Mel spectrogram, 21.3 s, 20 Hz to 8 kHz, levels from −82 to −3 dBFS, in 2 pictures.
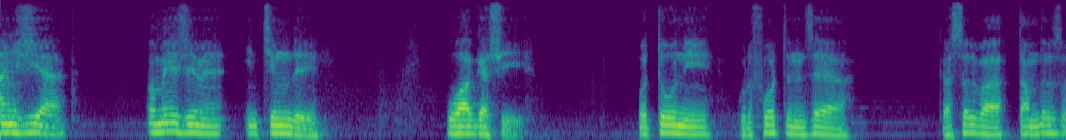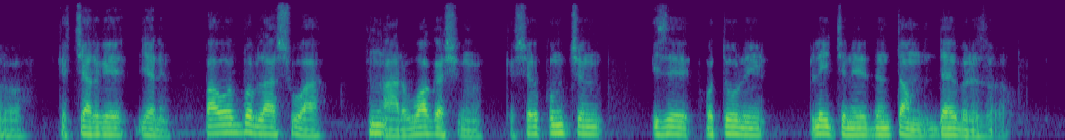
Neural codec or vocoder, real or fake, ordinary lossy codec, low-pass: codec, 16 kHz, 0.4 kbps, LongCat-Audio-Codec; fake; Opus, 32 kbps; 7.2 kHz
